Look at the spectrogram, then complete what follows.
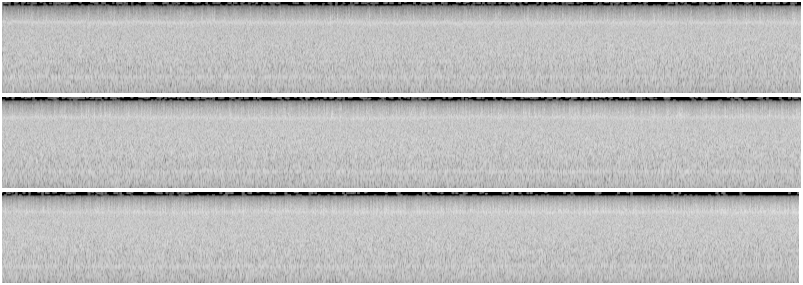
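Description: Loud steady hiss with two faint steady whines in it, one high and one lower.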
